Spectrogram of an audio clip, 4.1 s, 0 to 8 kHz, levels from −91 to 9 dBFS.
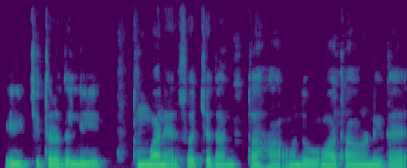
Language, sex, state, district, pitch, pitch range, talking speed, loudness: Kannada, male, Karnataka, Bijapur, 110 Hz, 105-110 Hz, 105 wpm, -27 LUFS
